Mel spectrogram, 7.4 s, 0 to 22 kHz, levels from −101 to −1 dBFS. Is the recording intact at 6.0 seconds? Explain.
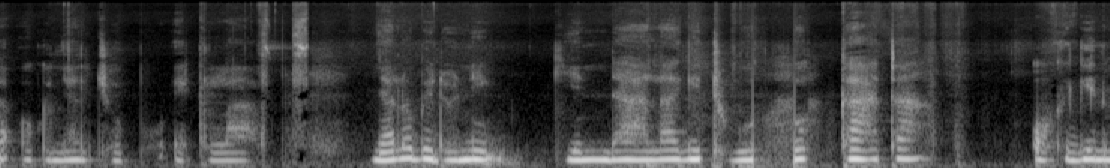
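Yes, the audio is intact at 6.0 seconds, with no fault audible at that point.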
